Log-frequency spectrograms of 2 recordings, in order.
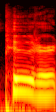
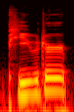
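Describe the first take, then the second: First: The word starts with a plain 'poo' sound. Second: The word starts with a 'pyoo' sound. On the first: "I pronounce this pooter" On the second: "not pewter"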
